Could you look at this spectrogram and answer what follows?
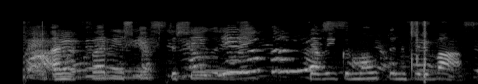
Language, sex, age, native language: Icelandic, female, 11, Icelandic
